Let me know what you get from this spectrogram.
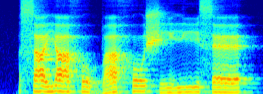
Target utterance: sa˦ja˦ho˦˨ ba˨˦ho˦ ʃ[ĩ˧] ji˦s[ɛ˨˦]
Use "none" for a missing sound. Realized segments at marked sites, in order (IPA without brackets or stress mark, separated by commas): i˧, ɛ˦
